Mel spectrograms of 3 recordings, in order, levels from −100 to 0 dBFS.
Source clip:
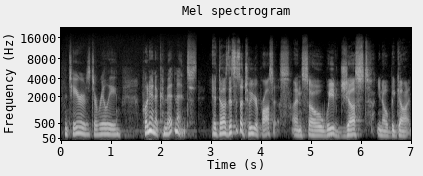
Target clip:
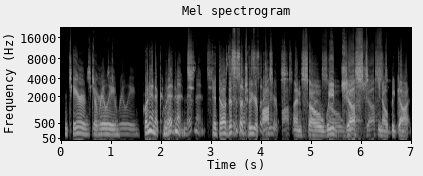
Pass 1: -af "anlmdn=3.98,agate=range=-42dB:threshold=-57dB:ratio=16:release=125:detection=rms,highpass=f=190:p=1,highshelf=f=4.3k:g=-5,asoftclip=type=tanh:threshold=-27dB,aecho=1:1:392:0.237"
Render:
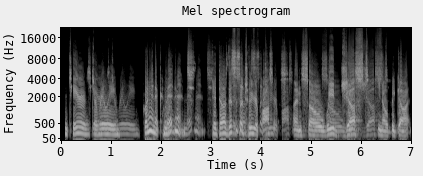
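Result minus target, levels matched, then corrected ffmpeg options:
250 Hz band +3.5 dB
-af "anlmdn=3.98,agate=range=-42dB:threshold=-57dB:ratio=16:release=125:detection=rms,highpass=f=730:p=1,highshelf=f=4.3k:g=-5,asoftclip=type=tanh:threshold=-27dB,aecho=1:1:392:0.237"

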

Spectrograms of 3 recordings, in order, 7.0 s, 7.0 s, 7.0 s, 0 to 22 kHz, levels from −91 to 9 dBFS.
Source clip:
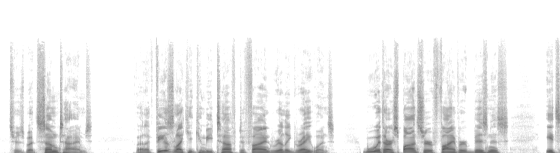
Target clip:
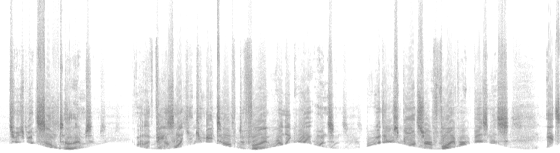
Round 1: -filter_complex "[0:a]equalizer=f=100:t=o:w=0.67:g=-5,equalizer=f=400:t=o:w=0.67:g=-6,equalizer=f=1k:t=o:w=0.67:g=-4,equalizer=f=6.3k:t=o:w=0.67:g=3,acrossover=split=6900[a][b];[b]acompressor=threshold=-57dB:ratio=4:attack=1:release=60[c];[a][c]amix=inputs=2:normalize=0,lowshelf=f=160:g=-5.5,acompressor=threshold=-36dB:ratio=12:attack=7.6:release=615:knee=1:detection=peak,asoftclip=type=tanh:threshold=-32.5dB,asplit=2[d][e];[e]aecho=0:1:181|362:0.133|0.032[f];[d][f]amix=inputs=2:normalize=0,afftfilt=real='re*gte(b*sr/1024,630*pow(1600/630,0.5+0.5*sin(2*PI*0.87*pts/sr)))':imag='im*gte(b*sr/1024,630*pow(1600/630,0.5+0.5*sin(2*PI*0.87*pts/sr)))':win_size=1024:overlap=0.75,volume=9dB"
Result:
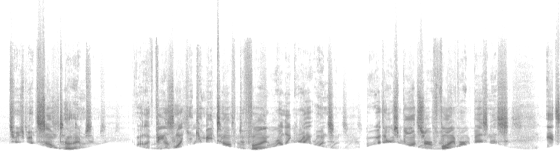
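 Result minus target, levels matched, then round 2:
soft clip: distortion -11 dB
-filter_complex "[0:a]equalizer=f=100:t=o:w=0.67:g=-5,equalizer=f=400:t=o:w=0.67:g=-6,equalizer=f=1k:t=o:w=0.67:g=-4,equalizer=f=6.3k:t=o:w=0.67:g=3,acrossover=split=6900[a][b];[b]acompressor=threshold=-57dB:ratio=4:attack=1:release=60[c];[a][c]amix=inputs=2:normalize=0,lowshelf=f=160:g=-5.5,acompressor=threshold=-36dB:ratio=12:attack=7.6:release=615:knee=1:detection=peak,asoftclip=type=tanh:threshold=-42.5dB,asplit=2[d][e];[e]aecho=0:1:181|362:0.133|0.032[f];[d][f]amix=inputs=2:normalize=0,afftfilt=real='re*gte(b*sr/1024,630*pow(1600/630,0.5+0.5*sin(2*PI*0.87*pts/sr)))':imag='im*gte(b*sr/1024,630*pow(1600/630,0.5+0.5*sin(2*PI*0.87*pts/sr)))':win_size=1024:overlap=0.75,volume=9dB"

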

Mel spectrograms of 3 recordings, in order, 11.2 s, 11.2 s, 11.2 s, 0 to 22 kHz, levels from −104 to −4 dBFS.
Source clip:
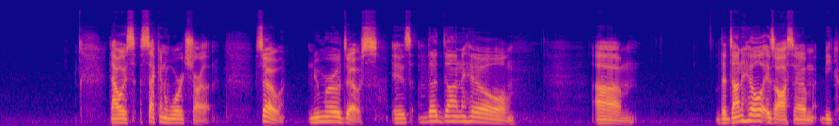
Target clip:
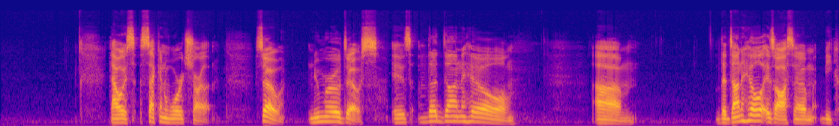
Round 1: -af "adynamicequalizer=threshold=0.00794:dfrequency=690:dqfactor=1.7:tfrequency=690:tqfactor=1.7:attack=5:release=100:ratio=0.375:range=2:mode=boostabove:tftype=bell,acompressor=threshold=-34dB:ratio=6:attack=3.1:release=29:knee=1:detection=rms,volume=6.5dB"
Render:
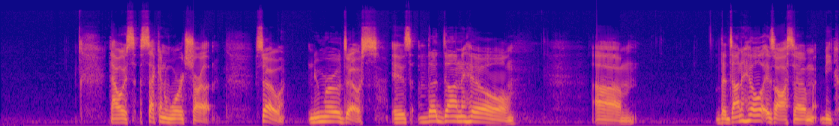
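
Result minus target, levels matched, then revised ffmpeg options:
compressor: peak gain reduction +15 dB
-af "adynamicequalizer=threshold=0.00794:dfrequency=690:dqfactor=1.7:tfrequency=690:tqfactor=1.7:attack=5:release=100:ratio=0.375:range=2:mode=boostabove:tftype=bell,volume=6.5dB"

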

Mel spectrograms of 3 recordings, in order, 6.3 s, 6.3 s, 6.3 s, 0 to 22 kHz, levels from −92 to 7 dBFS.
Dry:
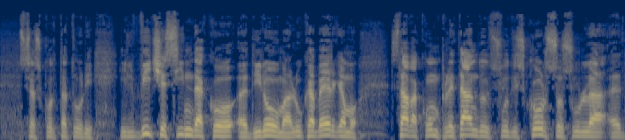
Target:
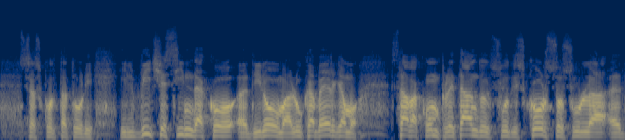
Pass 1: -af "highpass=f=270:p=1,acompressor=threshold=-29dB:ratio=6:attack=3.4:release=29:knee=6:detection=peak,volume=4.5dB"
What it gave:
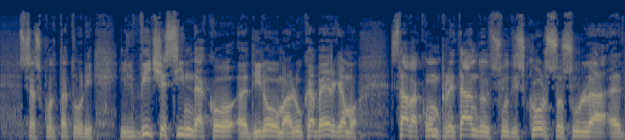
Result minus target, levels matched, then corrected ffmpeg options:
1000 Hz band -6.5 dB
-af "highpass=f=270:p=1,acompressor=threshold=-29dB:ratio=6:attack=3.4:release=29:knee=6:detection=peak,lowpass=f=1k:t=q:w=4.8,volume=4.5dB"

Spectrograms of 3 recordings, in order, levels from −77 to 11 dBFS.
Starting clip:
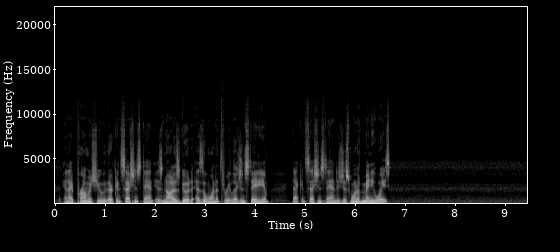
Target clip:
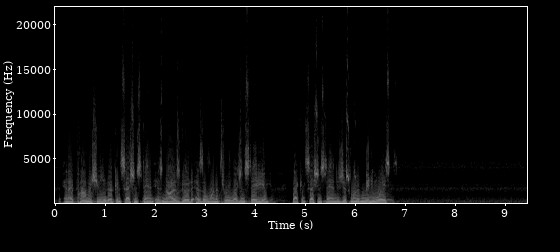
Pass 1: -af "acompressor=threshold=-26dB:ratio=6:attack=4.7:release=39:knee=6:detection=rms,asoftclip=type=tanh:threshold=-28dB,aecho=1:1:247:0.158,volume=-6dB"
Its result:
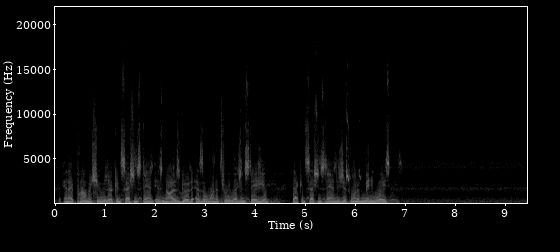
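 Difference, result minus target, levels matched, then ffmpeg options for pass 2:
echo 95 ms late; compressor: peak gain reduction +6 dB
-af "acompressor=threshold=-18.5dB:ratio=6:attack=4.7:release=39:knee=6:detection=rms,asoftclip=type=tanh:threshold=-28dB,aecho=1:1:152:0.158,volume=-6dB"

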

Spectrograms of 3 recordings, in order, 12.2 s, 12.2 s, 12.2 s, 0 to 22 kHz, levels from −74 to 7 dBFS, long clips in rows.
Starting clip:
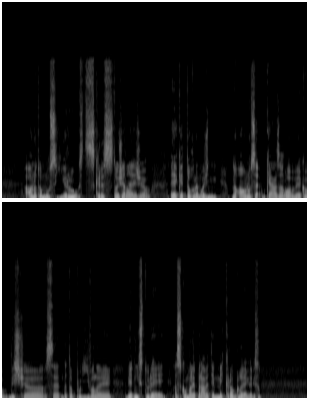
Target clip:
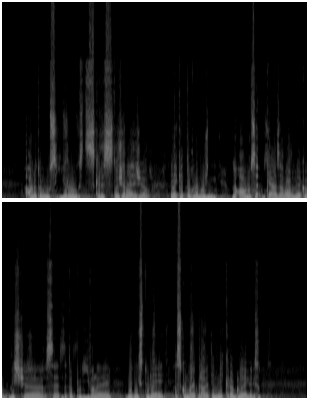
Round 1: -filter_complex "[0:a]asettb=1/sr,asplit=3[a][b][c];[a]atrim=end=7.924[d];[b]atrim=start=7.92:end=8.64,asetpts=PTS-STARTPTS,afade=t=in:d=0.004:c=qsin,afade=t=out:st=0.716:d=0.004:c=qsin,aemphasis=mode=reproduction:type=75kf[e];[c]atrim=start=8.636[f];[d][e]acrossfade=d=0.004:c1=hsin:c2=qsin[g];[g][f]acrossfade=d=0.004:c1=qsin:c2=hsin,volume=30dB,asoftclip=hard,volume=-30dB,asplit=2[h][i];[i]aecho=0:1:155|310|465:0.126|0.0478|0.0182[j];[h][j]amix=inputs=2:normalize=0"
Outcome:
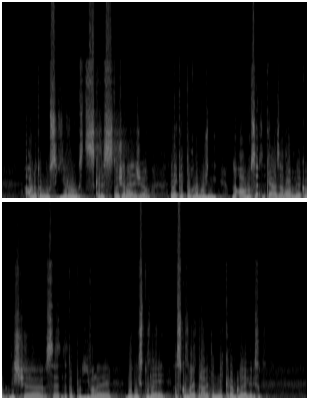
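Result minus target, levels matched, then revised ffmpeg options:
echo 0.102 s early
-filter_complex "[0:a]asettb=1/sr,asplit=3[a][b][c];[a]atrim=end=7.924[d];[b]atrim=start=7.92:end=8.64,asetpts=PTS-STARTPTS,afade=t=in:d=0.004:c=qsin,afade=t=out:st=0.716:d=0.004:c=qsin,aemphasis=mode=reproduction:type=75kf[e];[c]atrim=start=8.636[f];[d][e]acrossfade=d=0.004:c1=hsin:c2=qsin[g];[g][f]acrossfade=d=0.004:c1=qsin:c2=hsin,volume=30dB,asoftclip=hard,volume=-30dB,asplit=2[h][i];[i]aecho=0:1:257|514|771:0.126|0.0478|0.0182[j];[h][j]amix=inputs=2:normalize=0"

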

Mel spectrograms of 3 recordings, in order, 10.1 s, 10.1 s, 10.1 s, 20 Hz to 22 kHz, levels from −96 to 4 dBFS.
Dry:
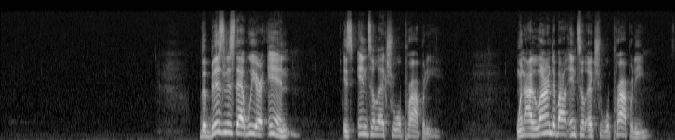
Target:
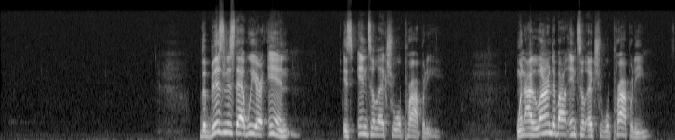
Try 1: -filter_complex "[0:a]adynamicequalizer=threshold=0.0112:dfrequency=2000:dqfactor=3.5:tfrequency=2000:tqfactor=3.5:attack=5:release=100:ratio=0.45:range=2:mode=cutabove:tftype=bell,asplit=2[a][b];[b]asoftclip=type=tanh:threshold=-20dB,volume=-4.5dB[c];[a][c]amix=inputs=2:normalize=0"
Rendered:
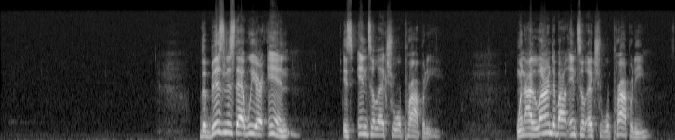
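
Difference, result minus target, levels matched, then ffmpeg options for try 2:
soft clip: distortion +8 dB
-filter_complex "[0:a]adynamicequalizer=threshold=0.0112:dfrequency=2000:dqfactor=3.5:tfrequency=2000:tqfactor=3.5:attack=5:release=100:ratio=0.45:range=2:mode=cutabove:tftype=bell,asplit=2[a][b];[b]asoftclip=type=tanh:threshold=-12.5dB,volume=-4.5dB[c];[a][c]amix=inputs=2:normalize=0"

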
